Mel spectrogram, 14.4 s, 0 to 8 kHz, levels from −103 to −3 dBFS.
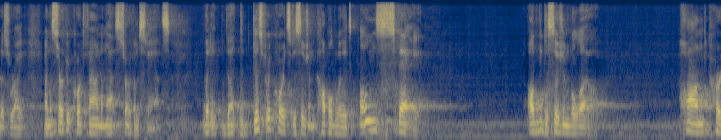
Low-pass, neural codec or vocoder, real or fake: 7.2 kHz; codec, 16 kHz, 2 kbps, FreqCodec, larger model; fake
